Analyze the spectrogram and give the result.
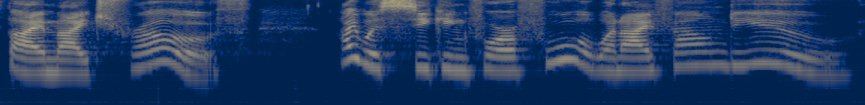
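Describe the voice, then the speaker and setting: A woman's voice: a little high, expressive, slow pace. A woman playing a melancholy, sardonic cynic in a Shakespearean radio play, dry and disdainful. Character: melancholy, sardonic cynic who rails at the world.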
